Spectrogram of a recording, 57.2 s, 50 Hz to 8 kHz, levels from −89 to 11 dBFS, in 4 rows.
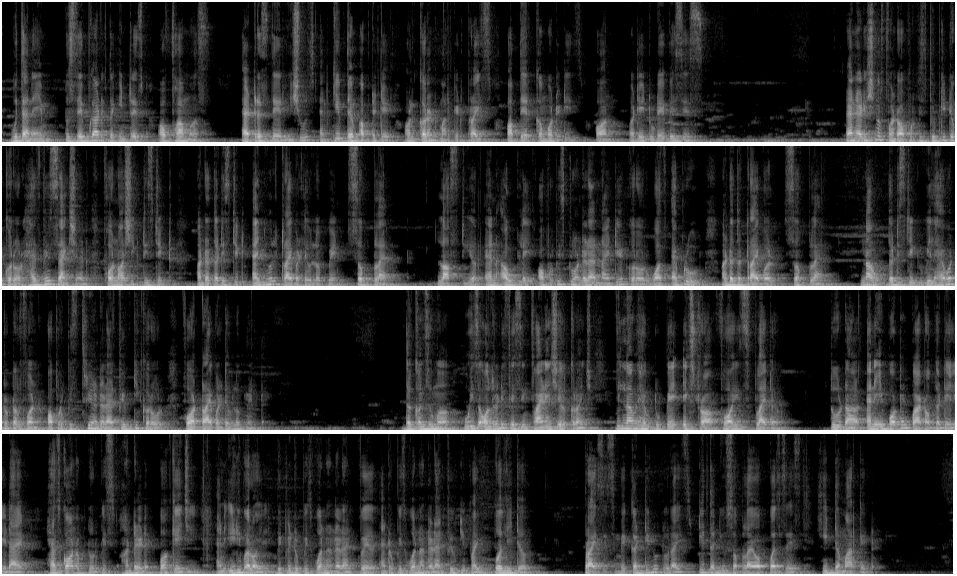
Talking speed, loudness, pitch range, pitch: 140 wpm, -24 LUFS, 110-130 Hz, 120 Hz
